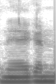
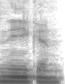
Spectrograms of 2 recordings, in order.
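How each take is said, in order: First: The first vowel sounds like an 'a'. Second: The first vowel sounds like an 'e'. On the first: The speaker calls it wrong. "it just sounded right when I said Negan" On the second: The speaker calls it right. "but it is Negan"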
